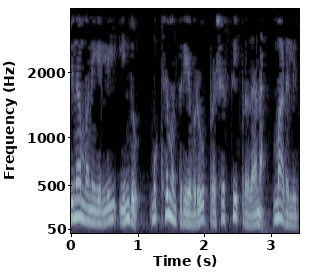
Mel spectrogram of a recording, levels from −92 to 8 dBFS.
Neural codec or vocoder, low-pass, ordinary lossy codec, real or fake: none; 3.6 kHz; none; real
